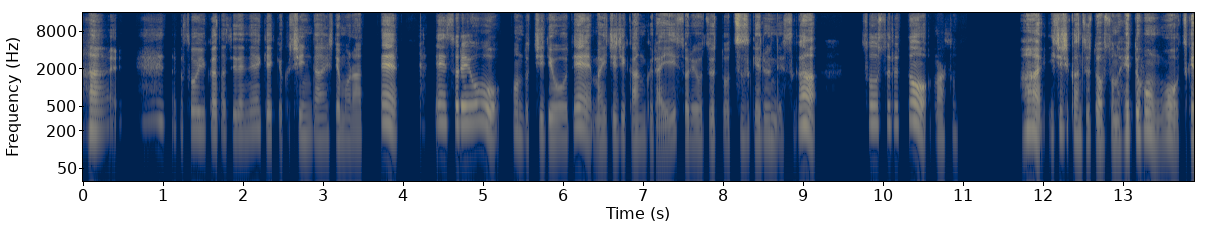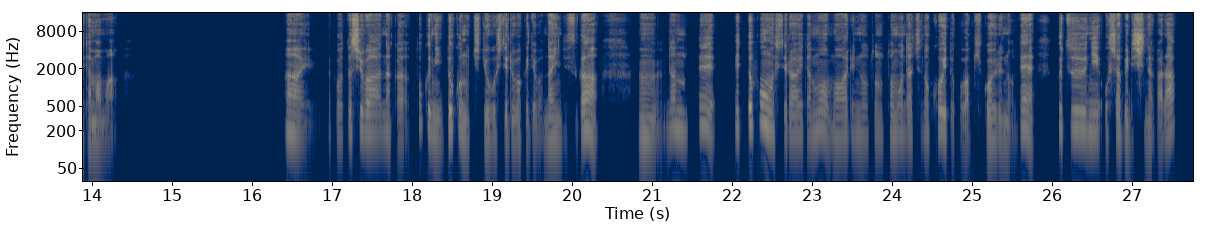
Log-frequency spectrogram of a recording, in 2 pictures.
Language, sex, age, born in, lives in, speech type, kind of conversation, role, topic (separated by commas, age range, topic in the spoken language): Japanese, female, 55-59, Japan, United States, conversation, podcast, guest, 最近、体の声をどのように聞いていますか？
